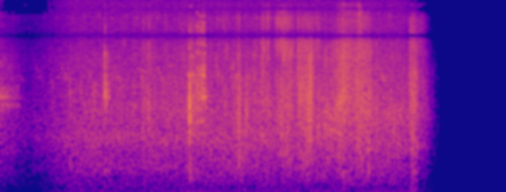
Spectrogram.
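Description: Equipment clicks and rattles close by as it is handled.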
